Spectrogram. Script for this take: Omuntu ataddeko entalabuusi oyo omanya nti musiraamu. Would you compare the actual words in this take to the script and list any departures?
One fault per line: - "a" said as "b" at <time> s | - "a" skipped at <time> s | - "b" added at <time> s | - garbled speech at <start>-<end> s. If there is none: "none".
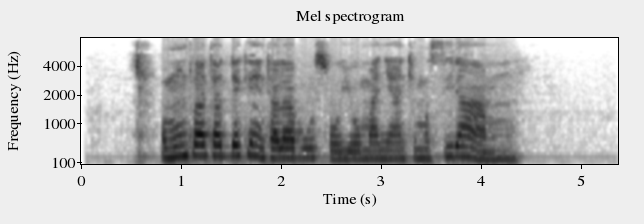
none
